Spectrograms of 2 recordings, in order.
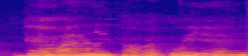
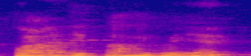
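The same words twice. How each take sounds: First: Guarani said with a hard French G; first-try pronunciation. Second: Guarani opening on a W, "wa-ra-ni"; corrected pronunciation. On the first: Host introducing a guest's origins, guarani said with a hard G. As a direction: say guarani as "ga-ra-ni", plain G and no W. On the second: Host redoing the guest's origin, Guarani said with a W sound. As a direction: say Guarani as "wa-ra-ni", no hard French G. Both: Real, not acted. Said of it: "Est-ce que j'ai bien prononcé?".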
